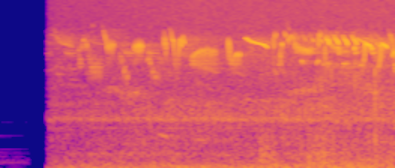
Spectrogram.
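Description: Birds singing as they fly overhead, with high, rapid twittering chirps and trills over a steady low hum, starting after a brief silence and growing busier.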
